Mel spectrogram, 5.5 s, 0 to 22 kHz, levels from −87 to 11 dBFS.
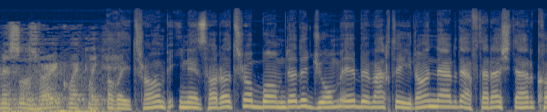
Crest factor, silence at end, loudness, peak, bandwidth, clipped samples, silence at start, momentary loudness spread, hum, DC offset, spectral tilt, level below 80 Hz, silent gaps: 10 dB; 0 s; -18 LUFS; -8 dBFS; 15.5 kHz; under 0.1%; 0 s; 3 LU; none; 0.1%; -6 dB/octave; -28 dBFS; none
